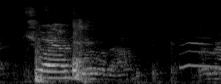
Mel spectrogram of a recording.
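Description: A house cat meowing twice: a long meow that fades away, then a short rising one near the end.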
